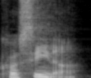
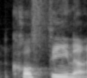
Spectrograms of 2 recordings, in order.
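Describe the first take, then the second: First: The middle c sounds like s. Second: The middle c sounds like th. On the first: This is how it is said in Mexico. "in Mexico, it's pronounced with an S" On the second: This is how it is said in Spain. "In Spain, the C in cocina is pronounced with a th"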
